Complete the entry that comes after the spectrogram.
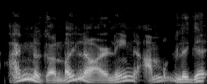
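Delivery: mock garbled Spanish accent; thick Spanish accent. Bathroom attendant talking at mom, mock thick Spanish accent. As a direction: imitate an incomprehensible heavy Spanish accent. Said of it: "he has this really thick Spanish accent".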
